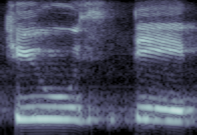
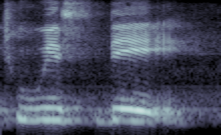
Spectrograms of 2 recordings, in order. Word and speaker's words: Tuesday: Not Tuesday, Tuesday. Tuesday. Okay?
